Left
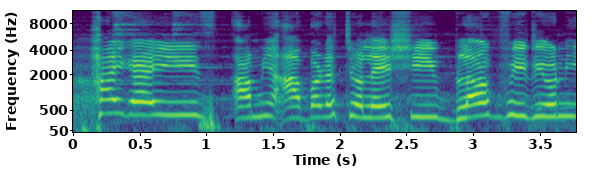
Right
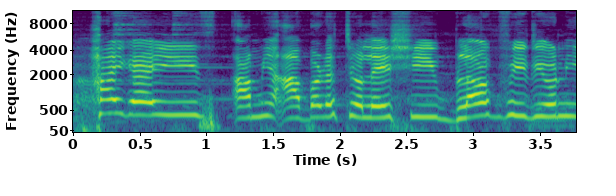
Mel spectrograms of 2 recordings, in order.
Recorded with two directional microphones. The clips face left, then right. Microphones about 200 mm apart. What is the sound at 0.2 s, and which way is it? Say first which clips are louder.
A woman's voice: right 2 dB; 50° right (ahead or behind).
